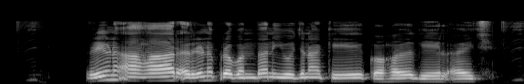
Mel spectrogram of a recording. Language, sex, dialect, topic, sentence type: Maithili, male, Southern/Standard, banking, statement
